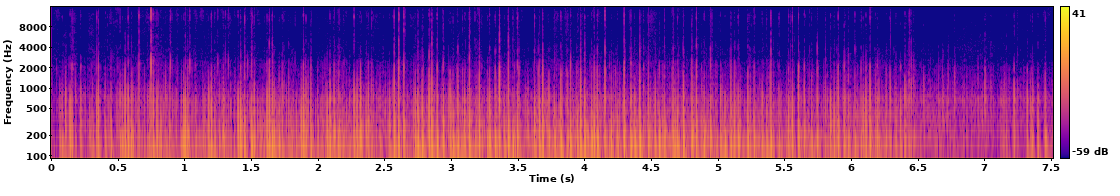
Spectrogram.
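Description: A round, flat cork coaster held close to a microphone is tapped rapidly with fingernails, making a dense stream of dull, low, thumpy taps with an added echo. The tapping stays steady for most of the clip, drops quieter near the end, then picks up again briefly.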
